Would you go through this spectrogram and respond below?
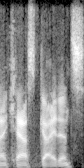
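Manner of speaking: ordinary talk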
